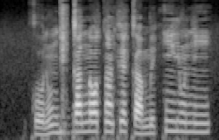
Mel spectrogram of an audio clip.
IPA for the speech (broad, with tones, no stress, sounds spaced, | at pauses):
k o˨ ɾ ũ˧ ɡ i˧ ɡ a˦ n ɔ˦ t ã˦ k ɛ˦ k a˧ m e˧ k ĩ˦ j ũ˦ n ĩ˦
